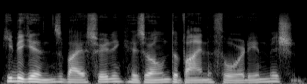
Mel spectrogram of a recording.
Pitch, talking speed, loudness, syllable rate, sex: 110 Hz, 195 wpm, -20 LUFS, 6.4 syllables/s, male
